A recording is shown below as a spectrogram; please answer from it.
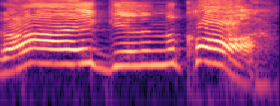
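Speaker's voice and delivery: high-pitched mock exasperation; retold giving in. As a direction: give in as if imitating a fed-up friend. Retold grudging giving in after argument.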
